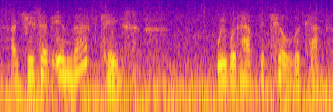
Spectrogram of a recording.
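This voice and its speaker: An actress playing an older, distraught and confused lonely woman in an old-time radio drama, halting and agitated as she repeats herself and insists on her story. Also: on the low side, lively intonation, noisy background, natural voice. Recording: old radio recording with music behind.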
